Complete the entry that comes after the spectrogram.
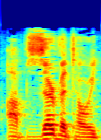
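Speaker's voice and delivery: observatory with the accent on its second syllable; observatory as "ob-ZER-vuh-tory"; stress on SER. Shown as a demonstration. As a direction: lean on SER in observatory, light "va". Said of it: "重音在S E R".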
